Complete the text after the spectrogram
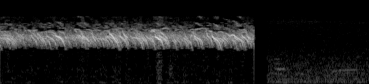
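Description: Many chicks cheep busily.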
